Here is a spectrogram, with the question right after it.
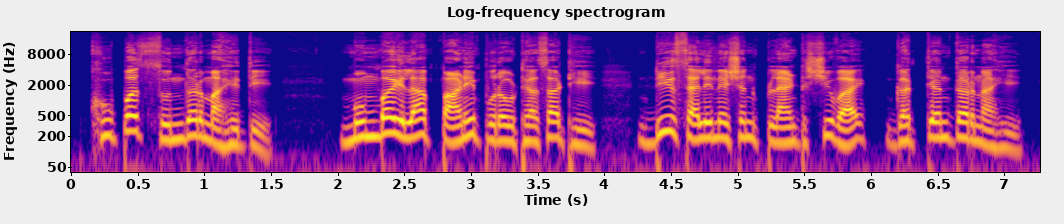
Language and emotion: Marathi, neutral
